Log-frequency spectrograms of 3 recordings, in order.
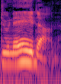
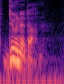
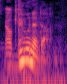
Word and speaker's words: Dúnedain: Like Dúnedain, D-U-N-E-D-A-N. The E is not a long E. It's not Dúnedain, right? – Right. – The E is short, Dúnedain. But the accent is on the first syllable. That's what the accent shows you where the stress lies and tells you that that vowel is long. So it's Dúnedain.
